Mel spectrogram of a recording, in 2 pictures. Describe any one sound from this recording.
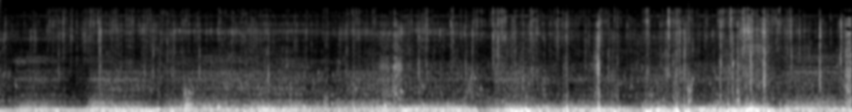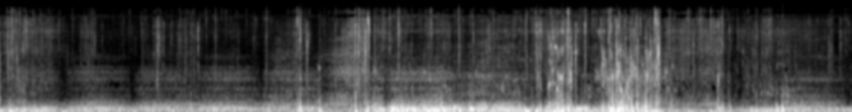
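Swimmers' kicks splash and churn the water.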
